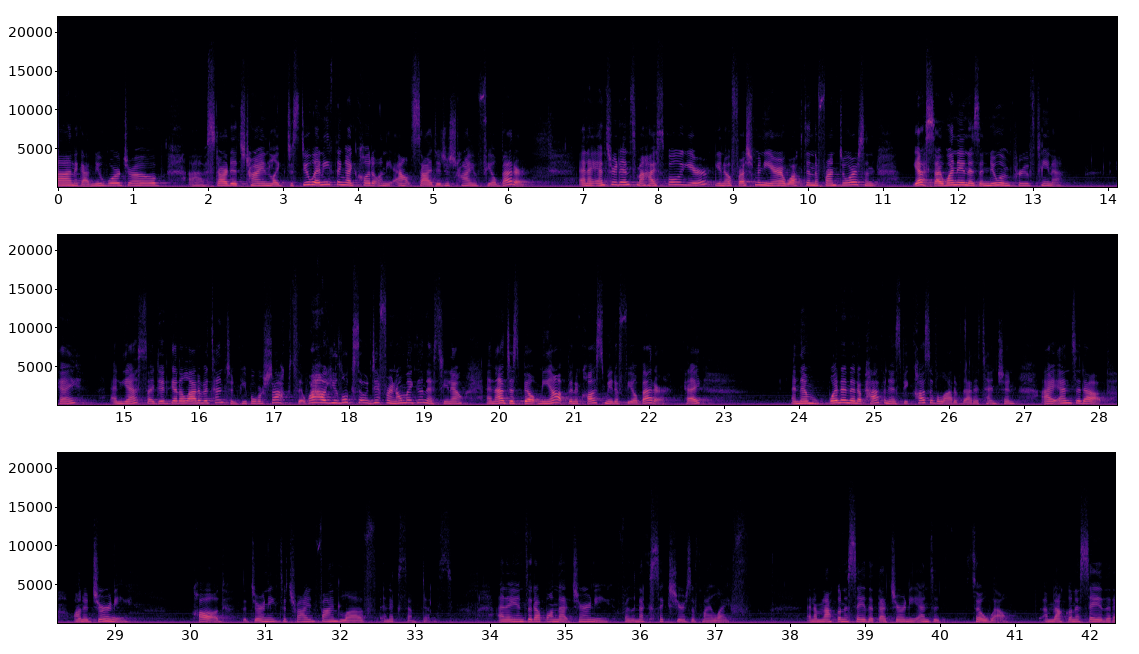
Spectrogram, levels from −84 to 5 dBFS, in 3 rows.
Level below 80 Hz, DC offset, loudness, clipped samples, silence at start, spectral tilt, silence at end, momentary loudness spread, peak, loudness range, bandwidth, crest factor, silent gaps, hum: -54 dBFS; under 0.1%; -37 LUFS; under 0.1%; 0 s; -5 dB/octave; 0 s; 20 LU; -18 dBFS; 7 LU; 17.5 kHz; 20 dB; none; none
